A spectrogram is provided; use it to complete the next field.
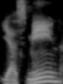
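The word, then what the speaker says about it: Yassmin: little bit older dude Thomas y Yas me I've seen that's how the Utah staff pronounces his name and yeah really athletic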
